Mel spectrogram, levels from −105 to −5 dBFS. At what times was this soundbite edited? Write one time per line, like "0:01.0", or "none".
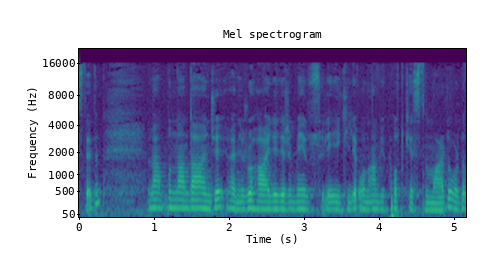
0:00.9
